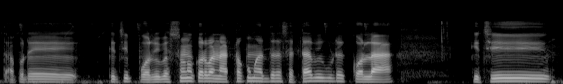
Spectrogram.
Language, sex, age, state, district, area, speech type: Odia, male, 30-45, Odisha, Balangir, urban, spontaneous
